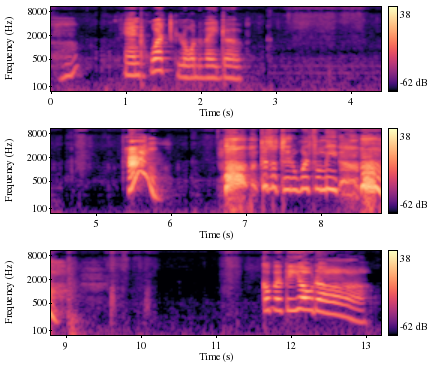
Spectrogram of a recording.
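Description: A plush toy plays a short electronic voice clip when squeezed.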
